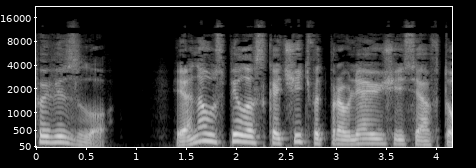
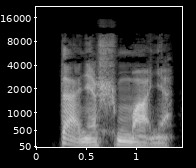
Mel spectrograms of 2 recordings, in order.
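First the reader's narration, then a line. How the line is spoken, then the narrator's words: Angry, under her breath. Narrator (Russian): зло сказала она про себя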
